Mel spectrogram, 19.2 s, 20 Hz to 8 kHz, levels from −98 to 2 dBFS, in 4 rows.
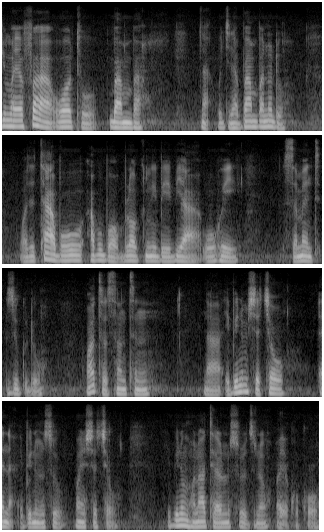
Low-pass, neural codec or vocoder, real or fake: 7.2 kHz; none; real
